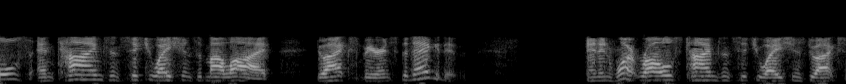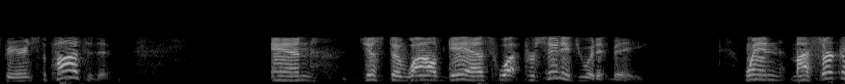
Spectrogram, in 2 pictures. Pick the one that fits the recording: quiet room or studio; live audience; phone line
phone line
